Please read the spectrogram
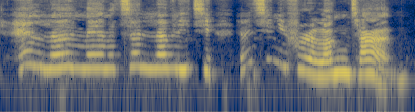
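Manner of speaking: a hint of an overjoyed attendant; gushing attendant. Attendant voiced in story.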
